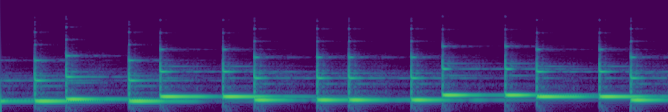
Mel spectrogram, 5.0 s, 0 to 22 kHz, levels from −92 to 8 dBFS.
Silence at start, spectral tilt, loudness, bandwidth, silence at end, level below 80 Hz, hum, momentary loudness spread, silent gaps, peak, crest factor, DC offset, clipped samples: 0 s; -5.5 dB/octave; -24 LUFS; 6 kHz; 0 s; -76 dBFS; none; 5 LU; none; -12 dBFS; 10 dB; under 0.1%; under 0.1%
